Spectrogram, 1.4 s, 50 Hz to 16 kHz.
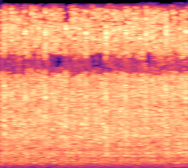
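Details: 1959 Chevy truck idling: steady even idle with a hissy upper edge, no ticking or knocking; this old engine sounds healthy.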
